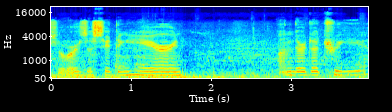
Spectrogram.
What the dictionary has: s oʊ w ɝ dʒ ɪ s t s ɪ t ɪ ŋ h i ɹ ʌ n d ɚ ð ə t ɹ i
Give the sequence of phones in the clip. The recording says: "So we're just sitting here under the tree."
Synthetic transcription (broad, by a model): s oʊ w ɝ z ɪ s s ɪ t ɪ ŋ h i ɹ ʌ n d ɚ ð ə t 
